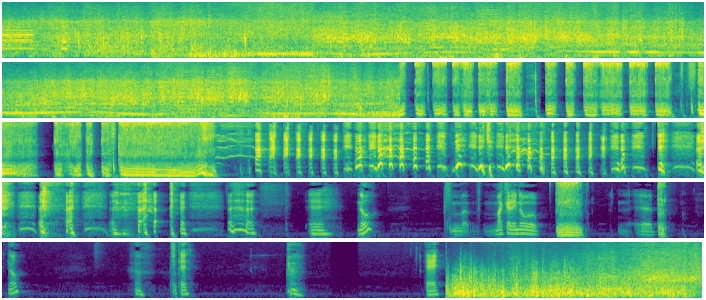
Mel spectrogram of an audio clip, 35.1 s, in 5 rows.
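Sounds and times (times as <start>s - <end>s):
car engine revving: 0.0s - 11.1s, 33.0s - 35.0s
tyre and gravel noise: 0.0s - 11.2s, 32.6s - 35.0s
cartoon sputtering raspberry: 10.9s - 19.3s, 26.5s - 28.3s
cartoon voices chattering and giggling: 16.2s - 20.7s.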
